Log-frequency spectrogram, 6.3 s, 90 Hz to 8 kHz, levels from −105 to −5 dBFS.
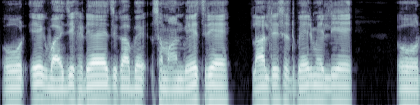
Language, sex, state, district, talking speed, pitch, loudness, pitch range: Marwari, male, Rajasthan, Nagaur, 180 wpm, 105 Hz, -17 LUFS, 95-105 Hz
